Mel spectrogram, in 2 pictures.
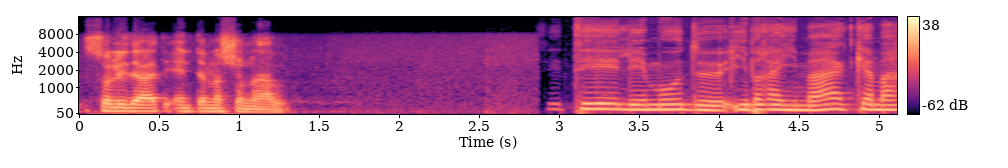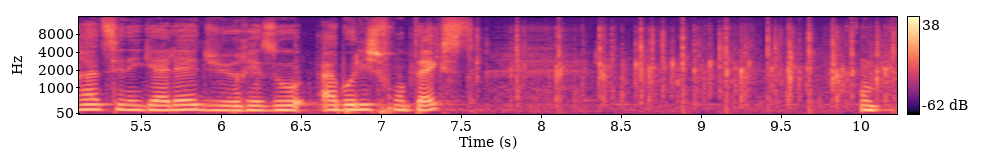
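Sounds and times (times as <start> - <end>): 
speech: 0.0 - 1.4, 2.9 - 7.7, 10.0 - 10.2
applause after a speech about migrants' rights: 7.6 - 10.2.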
